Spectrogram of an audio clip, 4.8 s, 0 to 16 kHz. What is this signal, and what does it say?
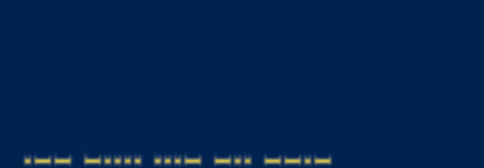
Morse code, heard as a keyed tone, about 24 wpm, 700 Hz. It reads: W6VDQ
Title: Speed Racing - USA 1x3 Call Signs 20wpm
